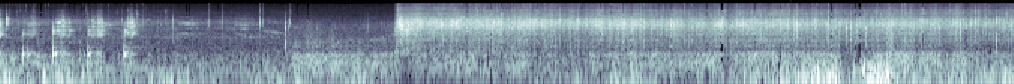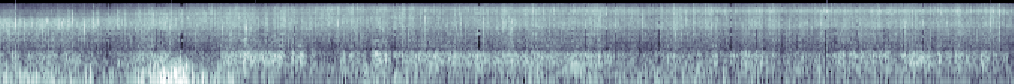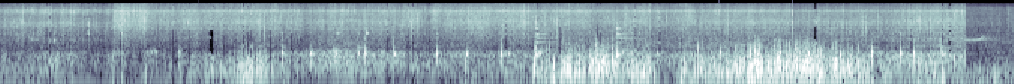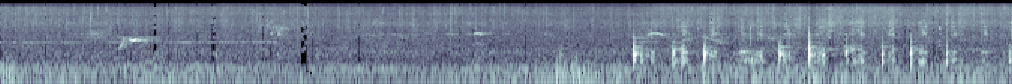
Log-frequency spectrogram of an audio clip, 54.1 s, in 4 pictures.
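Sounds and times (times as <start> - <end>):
vegetables sizzling in metal pan: 0.0 - 3.8, 5.2 - 54.0
wooden spatula knocking: 49.0 - 50.2, 51.0 - 53.3.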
